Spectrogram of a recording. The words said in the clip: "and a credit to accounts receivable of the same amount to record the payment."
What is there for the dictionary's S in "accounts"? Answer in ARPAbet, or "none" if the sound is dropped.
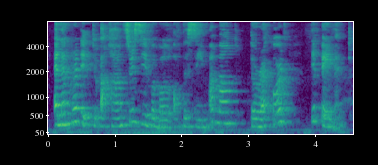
S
